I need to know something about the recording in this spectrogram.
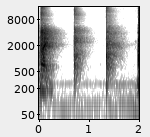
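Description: Hands clapping a steady beat, a clap about every two-thirds of a second, three claps in a row, as the word "play" of a spoken count-in fades. The claps keep the pulse of a rhythm exercise going.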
